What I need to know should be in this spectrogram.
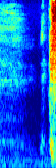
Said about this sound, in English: I have sneezes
